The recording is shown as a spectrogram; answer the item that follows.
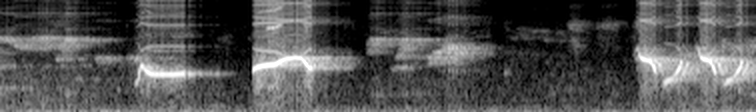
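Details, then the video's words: Black-throated laughingthrush in loud, strong voice, giving a falling whistle, a longer rising-and-falling whistled phrase, softer high notes, then a pair of quick descending whistled slurs. "Khướu bạc má hót cực hay,giọng khỏe"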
